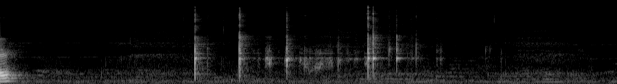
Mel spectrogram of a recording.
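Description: Steel can seam micrometer clicking and tapping against the rim of an aluminium beverage can as it is set onto the seam: a handful of light metallic clinks, some with a brief ring, from about two seconds in to past four seconds.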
